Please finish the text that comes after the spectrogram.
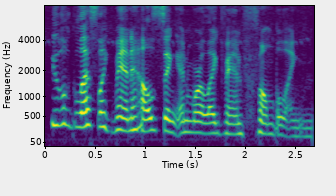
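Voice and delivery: ordinary delivery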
